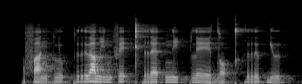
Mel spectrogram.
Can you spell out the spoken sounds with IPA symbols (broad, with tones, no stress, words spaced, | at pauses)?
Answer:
fa˨˩ŋplu˨˩ʔprɯ˥˩a̯ wi˦˥nfe˥˩ʔkʰrɛː˦˥t̚ ni˨˩ʔpleː˩˦ dɔ˨˩ʔkʰrɯ˦˥k̚ jɯ˨˩k̚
